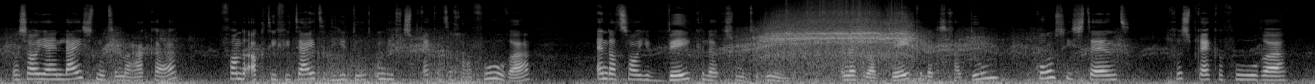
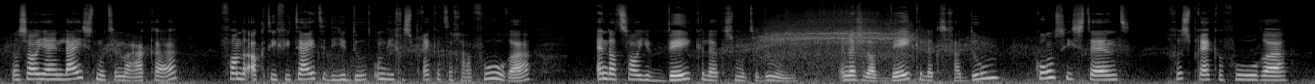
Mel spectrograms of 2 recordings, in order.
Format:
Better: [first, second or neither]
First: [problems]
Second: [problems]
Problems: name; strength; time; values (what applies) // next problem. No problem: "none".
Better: second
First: wind noise on the microphone; heavy; 3 dB below the speech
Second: wind noise on the microphone; occasional gusts; 15 dB below the speech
